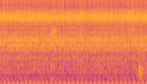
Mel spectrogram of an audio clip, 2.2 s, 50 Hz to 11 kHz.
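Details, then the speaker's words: Honda Vario Techno carburetor scooter after replacing the worn front pulley roller bushing, 3 slider pieces and cleaning the clutch area: engine runs with an even, steady putter, the low-rpm CVT ticking gone. "Sekarang sudah tidak ada lagi suara detikan, jamnya kembali berjalan mulus. Hanya bisa dilakukan dengan mengganti bushing depan dan 3 bagian karet geser tersebut."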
